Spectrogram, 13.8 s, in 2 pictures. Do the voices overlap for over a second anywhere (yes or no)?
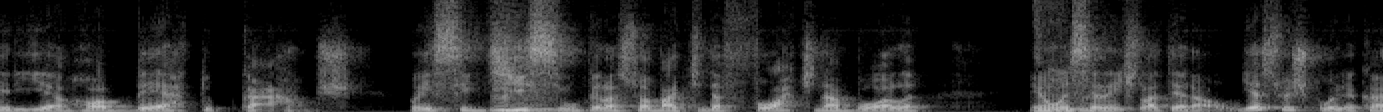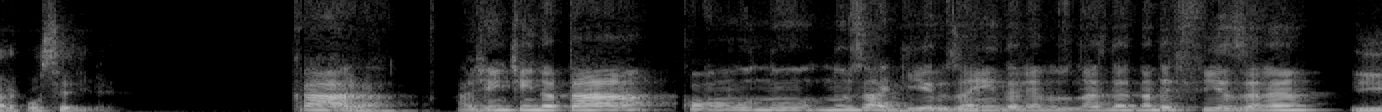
no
